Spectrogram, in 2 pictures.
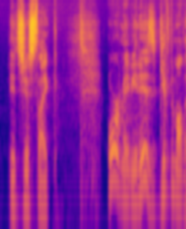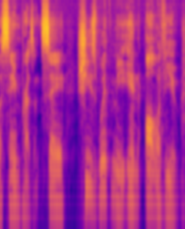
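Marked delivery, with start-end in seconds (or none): none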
